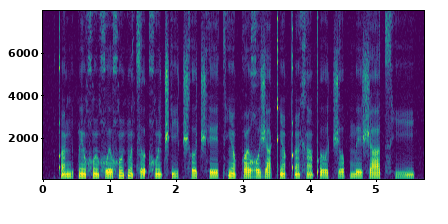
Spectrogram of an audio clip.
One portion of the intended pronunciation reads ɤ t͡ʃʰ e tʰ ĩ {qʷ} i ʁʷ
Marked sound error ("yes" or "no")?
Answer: no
